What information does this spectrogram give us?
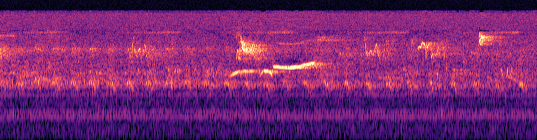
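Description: A few brief, rising chirps from a chestnut-headed bee-eater come in mid-clip, set against a steady, high buzzing insect chorus.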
